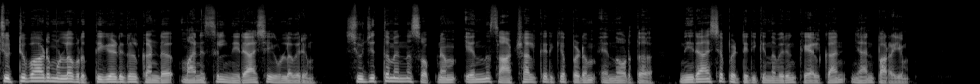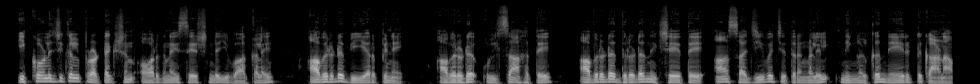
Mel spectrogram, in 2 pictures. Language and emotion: Malayalam, neutral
